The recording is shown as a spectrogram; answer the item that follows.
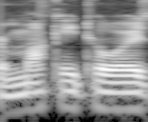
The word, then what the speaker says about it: Maketoys: is the review for the make toys or M toys um I've heard it pronounced both ways I'm pretty sure it's supposed to be make toys but whatever uh battle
